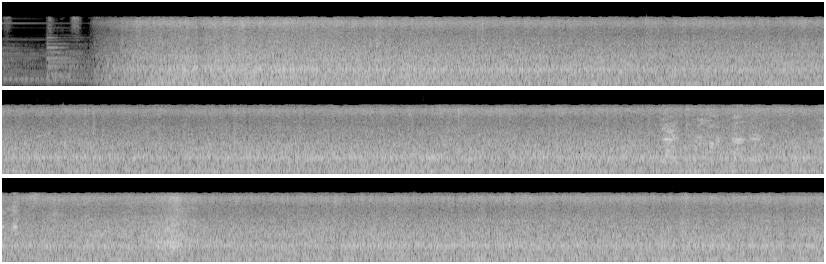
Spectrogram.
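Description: A car engine hums steadily with tyre noise on the road, heard from inside the car.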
